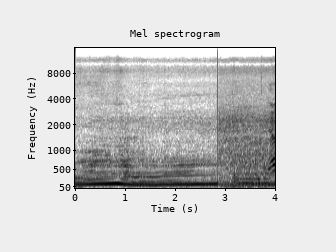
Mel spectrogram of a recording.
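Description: Car engine heard from inside the cabin while driving. Its pitch climbs as it accelerates over the first second and holds, then the engine eases off and gets quieter about three seconds in.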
